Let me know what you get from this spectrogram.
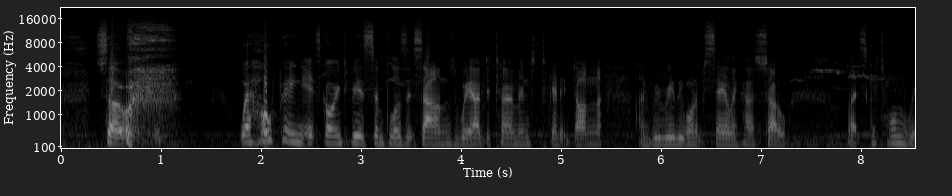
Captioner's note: laughs; calm Music Slowly Builds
